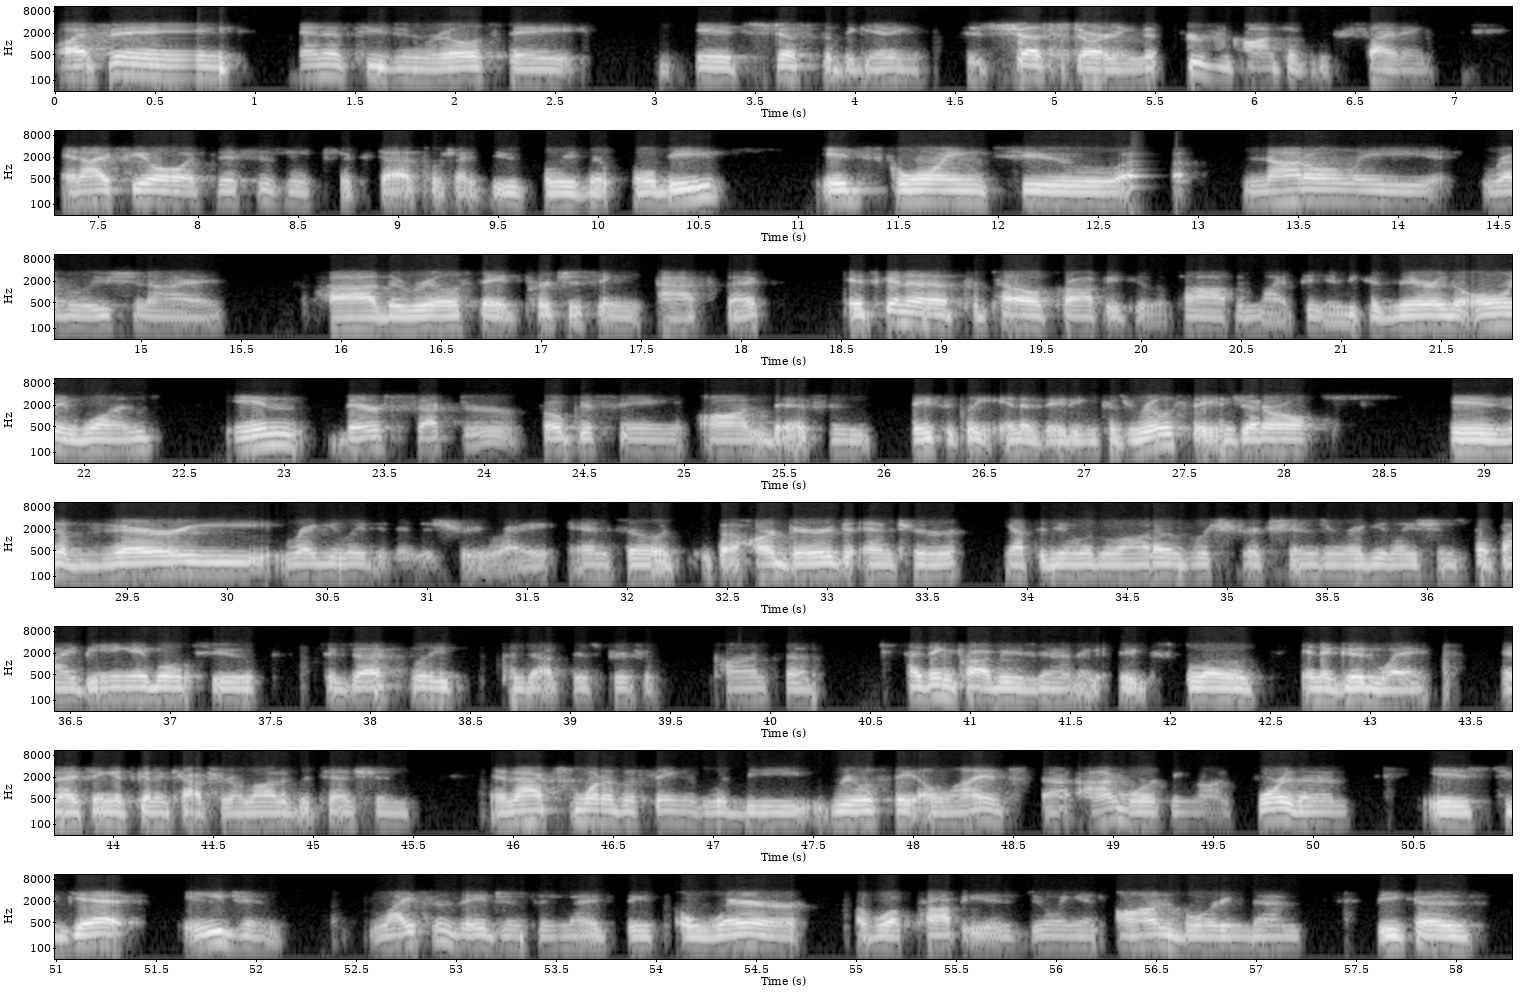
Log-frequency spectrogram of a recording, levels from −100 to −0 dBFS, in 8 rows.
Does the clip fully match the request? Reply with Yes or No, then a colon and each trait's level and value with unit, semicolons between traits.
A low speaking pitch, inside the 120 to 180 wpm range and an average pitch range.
No: low, 110 Hz; average, 175 wpm; narrow, 1.9 semitones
